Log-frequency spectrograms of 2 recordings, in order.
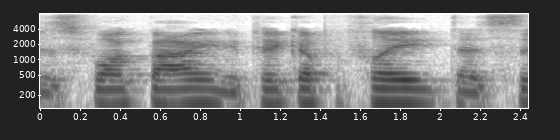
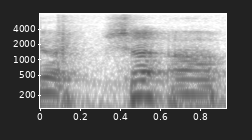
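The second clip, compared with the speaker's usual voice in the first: nonchalant, casual mutter, much quieter and lower; 4 semitones lower, 11 dB quieter than usual. Showing how they said it to her, the speaker repeats it nonchalantly under their breath. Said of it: "I just kind of like said it like nonchalantly".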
